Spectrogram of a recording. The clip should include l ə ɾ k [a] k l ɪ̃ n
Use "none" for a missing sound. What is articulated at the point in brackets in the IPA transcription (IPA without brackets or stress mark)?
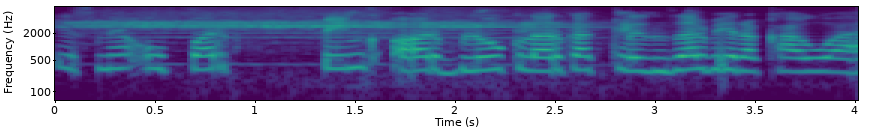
a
